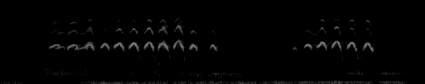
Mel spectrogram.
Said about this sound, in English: Well, at last, the large egg broke, and a young one crept forth, crying, "Peep, peep."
